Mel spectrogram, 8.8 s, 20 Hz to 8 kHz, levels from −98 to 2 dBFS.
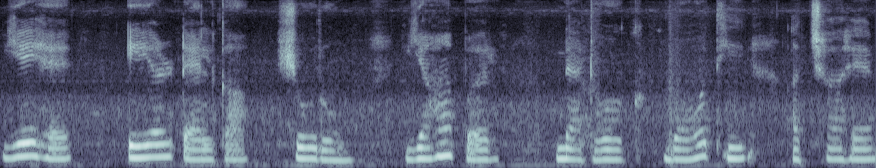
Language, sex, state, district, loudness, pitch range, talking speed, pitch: Hindi, female, Rajasthan, Bikaner, -21 LUFS, 175-210 Hz, 80 wpm, 190 Hz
